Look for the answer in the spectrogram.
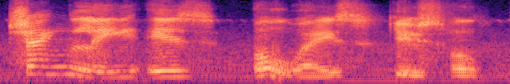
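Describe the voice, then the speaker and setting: Bright, formal robot assistant. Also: male voice, fairly high pitch, huge pitch swings, unhurried, a little hiss or hum, heavily acted, poor audio. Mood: formal, matter-of-fact. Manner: stiff, formal, clipped protocol announcements. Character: formal robot assistant, dutiful, proud of itself. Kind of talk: video game voice acting.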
